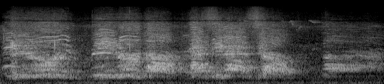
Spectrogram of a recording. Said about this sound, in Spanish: La ciudadanía democrática sigue gritando y manifestándose con consignas como, por nuestros muertos, ni un minuto de silencio.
